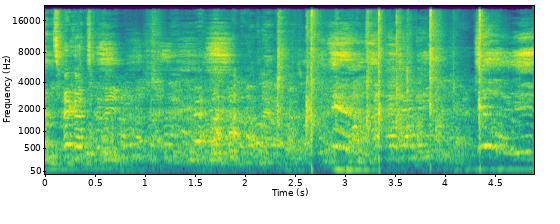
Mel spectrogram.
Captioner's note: everyone laughs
